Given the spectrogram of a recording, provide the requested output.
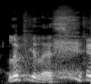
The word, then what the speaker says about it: Lupulus: I like how you pronounced it correctly though on this first try. Lupulus.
